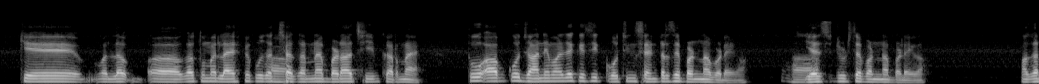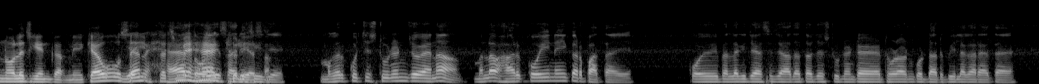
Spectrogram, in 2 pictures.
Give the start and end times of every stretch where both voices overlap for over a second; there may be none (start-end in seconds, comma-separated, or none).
11.6-13.1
